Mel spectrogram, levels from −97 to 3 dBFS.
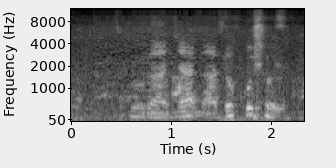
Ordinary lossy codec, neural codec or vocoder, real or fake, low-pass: Opus, 16 kbps; none; real; 10.8 kHz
